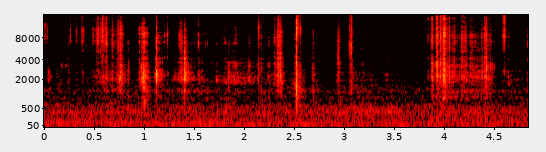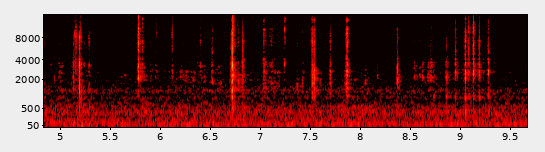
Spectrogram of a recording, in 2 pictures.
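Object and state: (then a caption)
Soap bar being carved. A metal box-cutter blade slices and shaves strips off a solid white soap bar with purple glitter edges. Quiet, crisp, bright scraping clicks and short crunchy ticks come at irregular intervals, with brief denser bursts of grainy shaving noise.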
